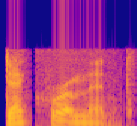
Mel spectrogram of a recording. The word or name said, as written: decrement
